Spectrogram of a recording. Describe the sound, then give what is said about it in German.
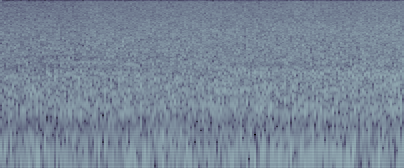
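Water cascading down the steps of a fish ladder makes a steady, dense rushing roar, unbroken, with a heavy low rumble and no voices over it. “Und da drüben ist eine Fischleiter, kennen Sie das? Wo das Wasser in Stufen runterfließt und wo die Fische dann, wenn sie flussaufwärts wollen, hochspringen.”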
